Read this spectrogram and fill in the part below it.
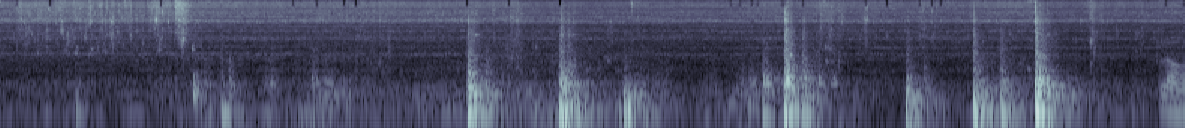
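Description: Water from a tap splashing into a sink while a cooking utensil is rinsed, with intermittent clanks and knocks of the utensil against the basin over a running stream.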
